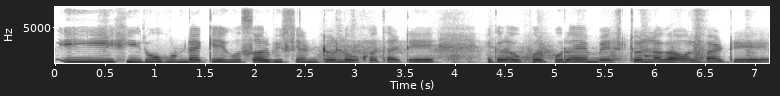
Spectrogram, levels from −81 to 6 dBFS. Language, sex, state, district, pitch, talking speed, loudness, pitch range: Bhojpuri, female, Bihar, Muzaffarpur, 265 Hz, 115 wpm, -18 LUFS, 250-270 Hz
